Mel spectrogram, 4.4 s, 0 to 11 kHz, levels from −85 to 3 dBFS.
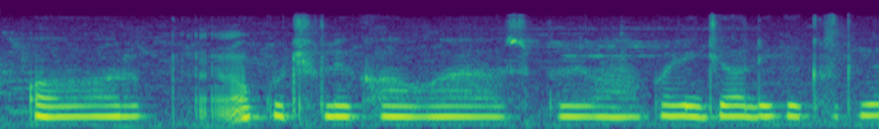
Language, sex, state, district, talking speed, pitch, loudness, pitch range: Hindi, female, Bihar, Saharsa, 175 wpm, 235 Hz, -16 LUFS, 230-240 Hz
